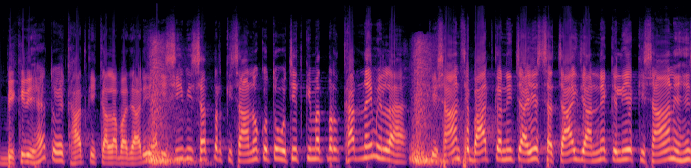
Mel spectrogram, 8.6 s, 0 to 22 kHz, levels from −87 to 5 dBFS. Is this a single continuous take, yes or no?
no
